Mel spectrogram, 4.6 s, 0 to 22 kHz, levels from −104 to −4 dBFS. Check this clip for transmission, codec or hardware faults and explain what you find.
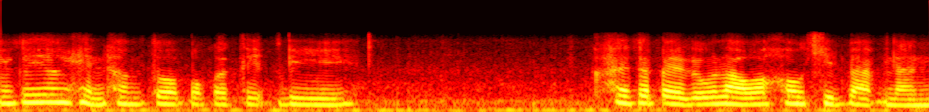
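The clip is speech carried through an AMR wideband (HD Voice) codec at a heavily damaging rate.

AMR wideband (HD Voice) codec, throughout: the speech is rebuilt from a pulse-excited vocal tract model, with the top band filled by shaped noise. The harsh, raspy texture fits the lowest 6.6 kbit/s mode. Nothing is audible above 7.5 kHz.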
